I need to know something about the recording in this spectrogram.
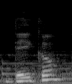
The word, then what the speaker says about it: Dako: Deco.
